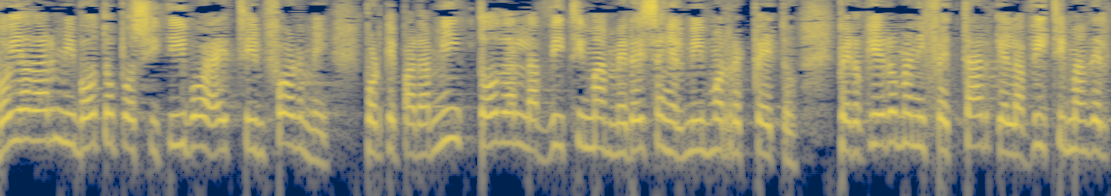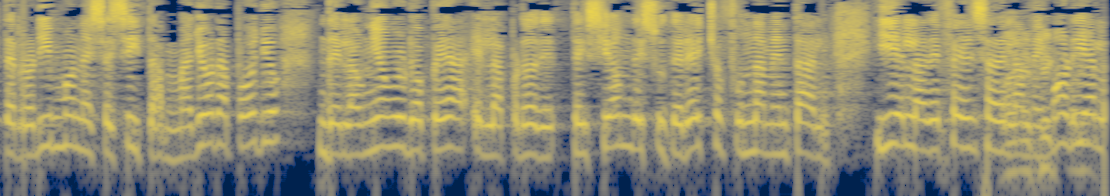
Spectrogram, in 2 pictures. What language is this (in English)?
Spanish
